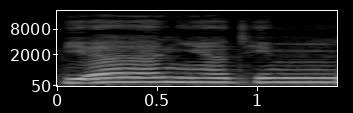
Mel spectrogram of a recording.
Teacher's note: ada tanwin bertemu dengan huruf mim, yaitu bacaan idgham bihunah, dibaca mendengung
